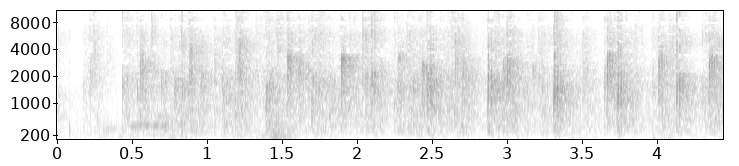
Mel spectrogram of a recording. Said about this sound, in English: Give God another clap.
